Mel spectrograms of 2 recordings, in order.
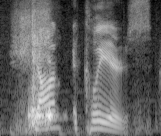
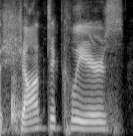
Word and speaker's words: Chanticleers: The Coastal Carolina, listen to me say it, folks, Chanticleers. It is the Chanticleers, not Chanticleers, not Chanticleers.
